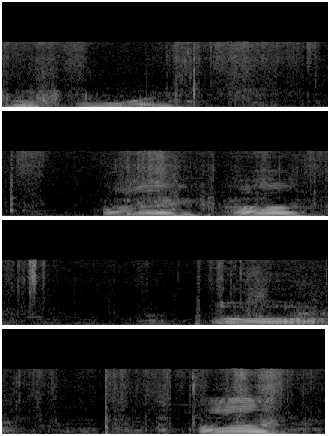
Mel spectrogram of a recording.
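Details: Bear, a Newfoundland dog, happy that his owner is home and giving big hugs. Low, groaning vocal bursts swell and fall in arching tones, coming in clusters around six, twelve and sixteen seconds with quiet gaps between.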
